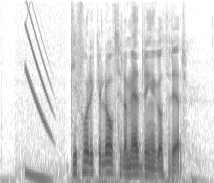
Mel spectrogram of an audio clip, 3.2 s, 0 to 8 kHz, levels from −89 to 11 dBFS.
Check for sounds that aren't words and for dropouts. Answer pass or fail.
fail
